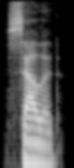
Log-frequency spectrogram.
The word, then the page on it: apron: English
